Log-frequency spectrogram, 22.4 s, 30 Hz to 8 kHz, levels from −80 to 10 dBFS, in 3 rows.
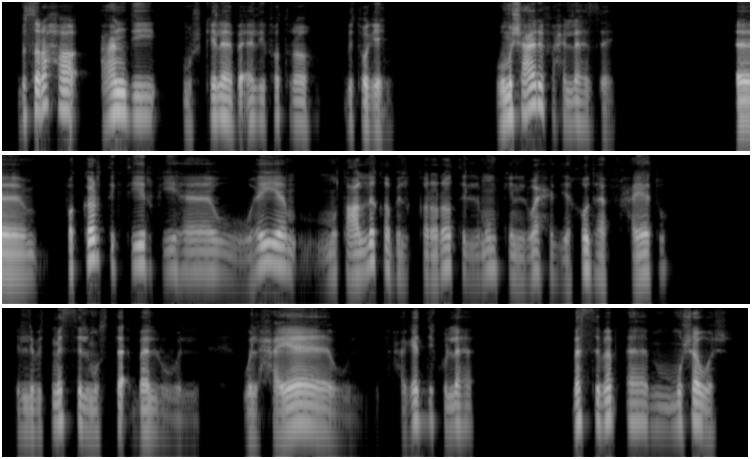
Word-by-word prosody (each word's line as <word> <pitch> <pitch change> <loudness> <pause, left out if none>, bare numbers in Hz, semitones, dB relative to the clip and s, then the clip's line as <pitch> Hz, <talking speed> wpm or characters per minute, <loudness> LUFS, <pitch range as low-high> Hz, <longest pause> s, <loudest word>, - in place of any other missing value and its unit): بصراحة - - +4
عندي 120 0 +3 0.2
مشكلة 115 +5 +1
بقالي 105 +1 -2
فترة 100 -5 -5 0.3
بتواجهني. - - -1 1.0
ومش 110 +6 +4
عارف 175 0 +7
أحلها 100 -1 -3
إزاي. 85 -4 -13 1.2
آآ 100 -1 +6 0.3
فكرت 165 -3 +3
كتير 135 +1 -4
فيها 110 -1 -6
وهي 110 - -1 0.2
متعلقة 105 - -1
بالقرارات 105 +4 -6
اللي 95 0 -13
ممكن 115 -1 -10
الواحد 85 - -7
ياخدها - - -3
في - - -31
حياته. 105 +5 -2 1.0
اللي 95 +1 -6
بتمس 115 +7 -5
المستقبل 90 -1 -2
وال 65 -4 -20 0.4
والحياة 105 +3 +4
والحاجات 75 - -8
دي 120 0 -13
كلّها. 110 -2 -4 1.0
بس 125 +1 0
بابقى 120 -2 -2
مشوش 100 -1 -3
105 Hz, 90 wpm, -24 LUFS, 95-120 Hz, 1.2 s, عارف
